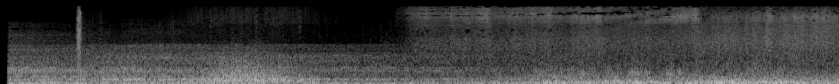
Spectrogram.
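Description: Sound effects of an animated logo intro: a steady low rumble with a sharp click about a second in, joined about four seconds in by a hissing rush of flames.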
